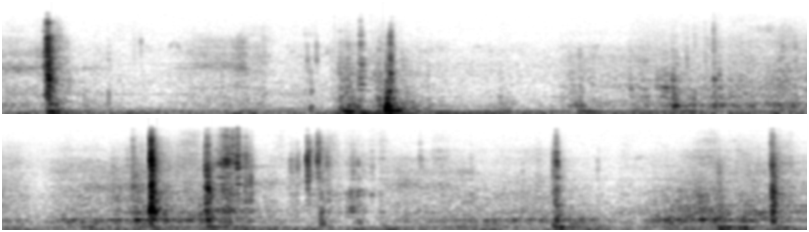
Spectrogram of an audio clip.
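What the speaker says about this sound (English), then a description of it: "And these drawers go right onto these sliders." Wooden drawers in a DIY camper build slide and knock onto their drawer slides, giving a string of scattered close clunks and scraping bumps at irregular intervals in a quiet room.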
